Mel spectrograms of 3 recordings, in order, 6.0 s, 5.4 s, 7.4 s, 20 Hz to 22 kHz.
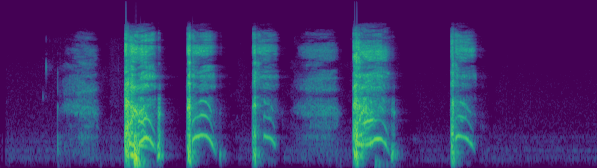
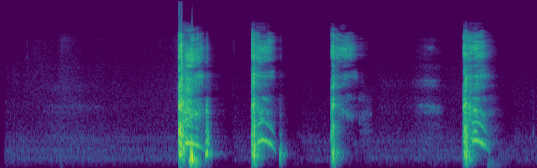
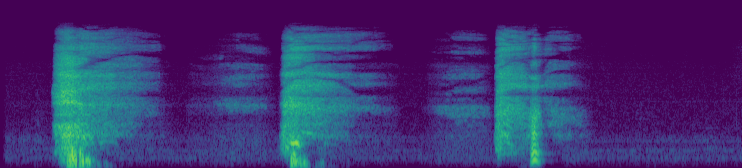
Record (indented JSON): {
  "cough_length": "6.0 s",
  "cough_amplitude": 30142,
  "cough_signal_mean_std_ratio": 0.33,
  "three_cough_length": "5.4 s",
  "three_cough_amplitude": 32732,
  "three_cough_signal_mean_std_ratio": 0.25,
  "exhalation_length": "7.4 s",
  "exhalation_amplitude": 16816,
  "exhalation_signal_mean_std_ratio": 0.33,
  "survey_phase": "beta (2021-08-13 to 2022-03-07)",
  "age": "45-64",
  "gender": "Female",
  "wearing_mask": "No",
  "symptom_new_continuous_cough": true,
  "symptom_abdominal_pain": true,
  "symptom_headache": true,
  "symptom_other": true,
  "symptom_onset": "4 days",
  "smoker_status": "Ex-smoker",
  "respiratory_condition_asthma": false,
  "respiratory_condition_other": false,
  "recruitment_source": "Test and Trace",
  "submission_delay": "1 day",
  "covid_test_result": "Positive",
  "covid_test_method": "RT-qPCR",
  "covid_ct_value": 27.7,
  "covid_ct_gene": "N gene",
  "covid_ct_mean": 27.9,
  "covid_viral_load": "690 copies/ml",
  "covid_viral_load_category": "Minimal viral load (< 10K copies/ml)"
}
